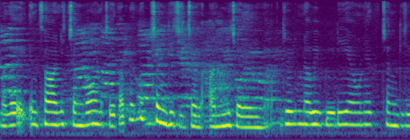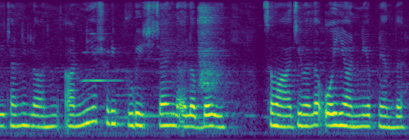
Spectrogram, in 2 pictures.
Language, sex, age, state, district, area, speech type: Dogri, female, 60+, Jammu and Kashmir, Reasi, rural, spontaneous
